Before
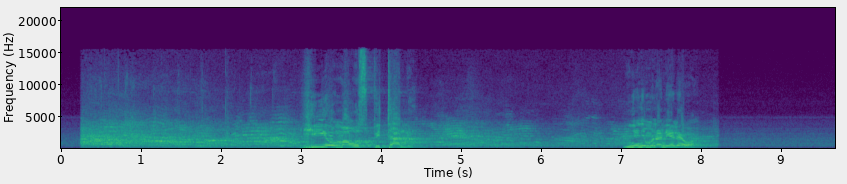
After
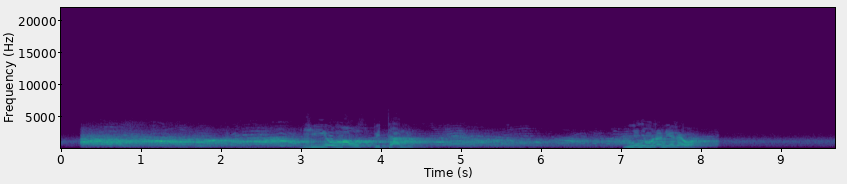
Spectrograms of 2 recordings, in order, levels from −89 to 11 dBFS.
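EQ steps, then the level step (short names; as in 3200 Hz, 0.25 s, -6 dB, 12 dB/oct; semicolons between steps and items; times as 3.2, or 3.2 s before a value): band-pass 1100 Hz, Q 4.3; air absorption 110 m; tilt -3.5 dB/oct; -7.0 dB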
